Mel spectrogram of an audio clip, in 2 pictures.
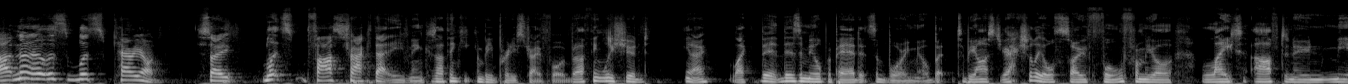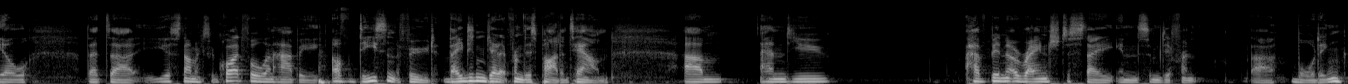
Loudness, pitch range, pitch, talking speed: -27 LUFS, 105-140 Hz, 120 Hz, 190 wpm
